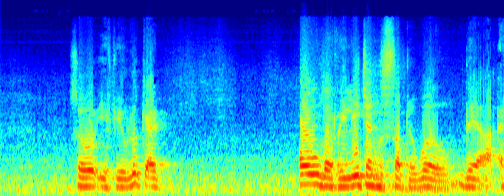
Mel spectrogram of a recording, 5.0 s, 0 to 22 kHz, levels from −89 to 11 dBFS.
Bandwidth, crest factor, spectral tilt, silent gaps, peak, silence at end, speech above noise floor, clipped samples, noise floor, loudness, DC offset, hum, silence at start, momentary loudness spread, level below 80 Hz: 14 kHz; 10 dB; -7.5 dB/octave; none; 0 dBFS; 0 s; 20 dB; 0.9%; -28 dBFS; -9 LUFS; 0.8%; none; 0.05 s; 23 LU; -32 dBFS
